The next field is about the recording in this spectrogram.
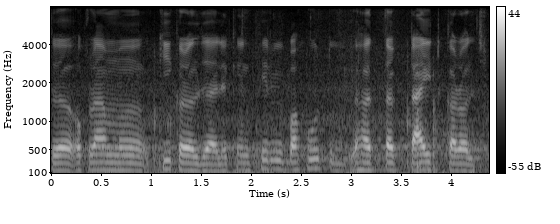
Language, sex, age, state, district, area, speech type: Maithili, female, 30-45, Bihar, Purnia, urban, spontaneous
